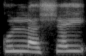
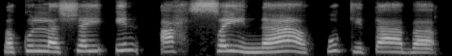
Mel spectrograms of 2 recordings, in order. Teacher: تنوین کے بعد اظہار میں سے جو ہے حمزہ آیا، وہاں پہ ہم کیا کریں گے، ظاہر کر کے پڑھیں گے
